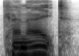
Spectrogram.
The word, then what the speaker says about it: knight: And they have the silent letters like knight.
